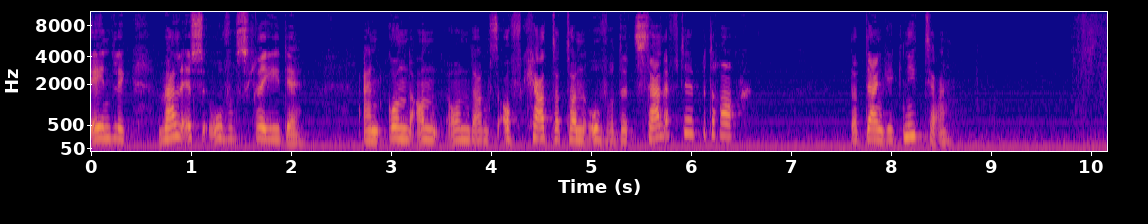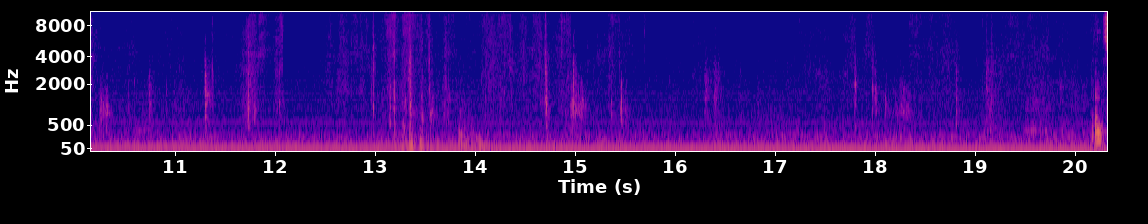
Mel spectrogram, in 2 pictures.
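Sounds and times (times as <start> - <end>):
speech: 0.0 - 6.6, 7.6 - 8.7
low steady hum: 0.0 - 20.3
pages of a document being turned: 9.8 - 16.6, 17.3 - 19.9.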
